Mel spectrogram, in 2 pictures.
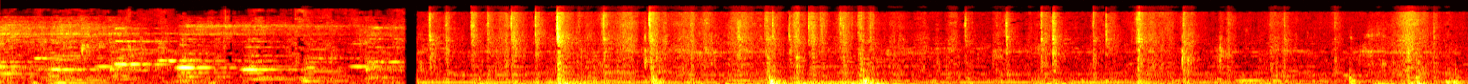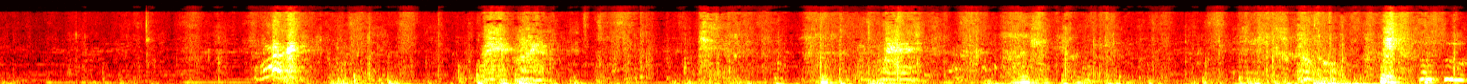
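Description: Background music for the first three seconds. After a cut, a pug puppy barks at its reflection in a mirror, a string of short barks from about halfway through.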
